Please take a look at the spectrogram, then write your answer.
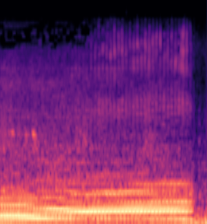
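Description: A car engine revs loudly and steadily with clutch trouble in a Top Gear driving segment, its pitch sliding slightly before the revs drop away abruptly near the end.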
